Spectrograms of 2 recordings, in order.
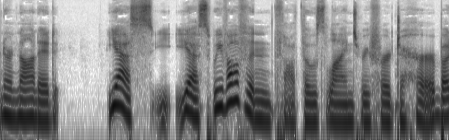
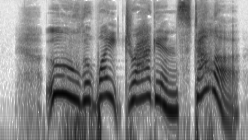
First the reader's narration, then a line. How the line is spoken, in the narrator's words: exclaimed Edwin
